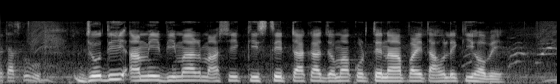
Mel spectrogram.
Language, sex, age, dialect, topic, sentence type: Bengali, male, 18-24, Rajbangshi, banking, question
